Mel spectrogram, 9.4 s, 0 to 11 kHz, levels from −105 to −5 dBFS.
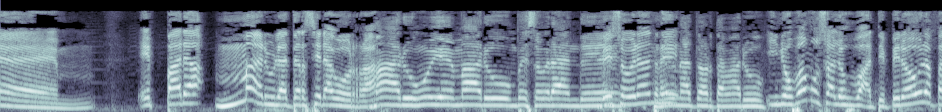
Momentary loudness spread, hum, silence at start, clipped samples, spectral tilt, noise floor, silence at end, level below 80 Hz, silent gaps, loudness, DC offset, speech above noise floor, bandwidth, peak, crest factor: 4 LU; none; 0 s; under 0.1%; -4 dB/octave; -44 dBFS; 0 s; -32 dBFS; none; -16 LUFS; under 0.1%; 28 dB; 8 kHz; -4 dBFS; 14 dB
